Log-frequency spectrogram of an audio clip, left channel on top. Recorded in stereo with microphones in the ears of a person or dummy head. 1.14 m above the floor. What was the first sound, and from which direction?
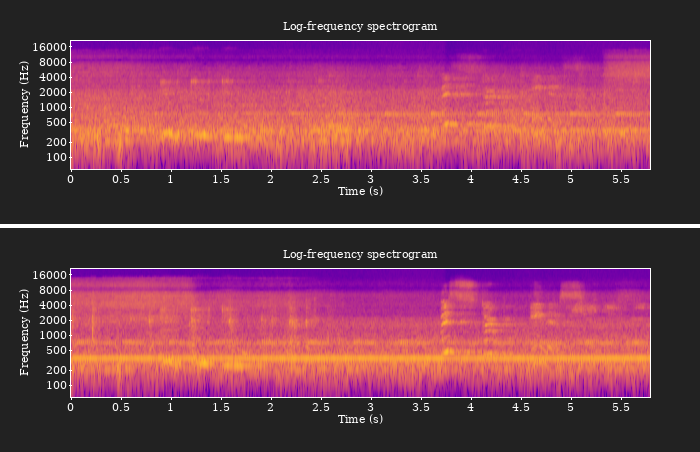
Throat clearing, 25° right (ahead or behind).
